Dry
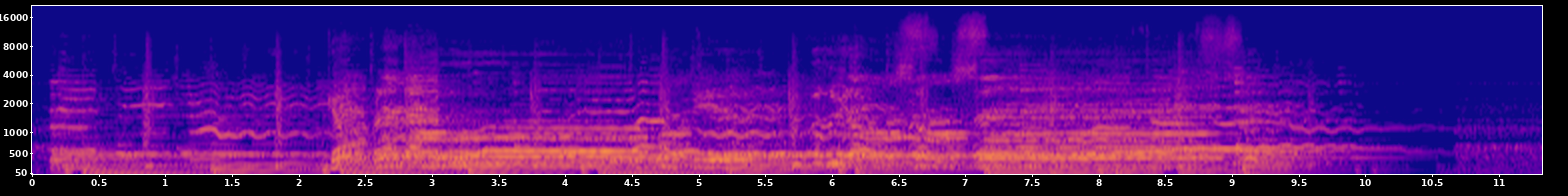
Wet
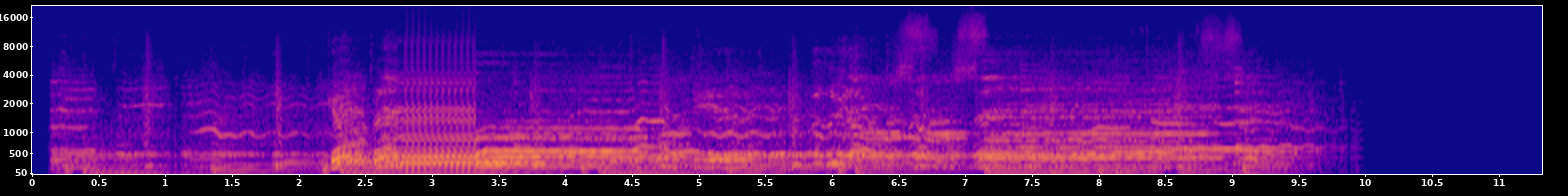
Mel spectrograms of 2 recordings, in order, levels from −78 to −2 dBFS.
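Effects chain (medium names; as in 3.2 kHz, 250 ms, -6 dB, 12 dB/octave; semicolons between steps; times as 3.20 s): 1.80–3.85 s: peaking EQ 310 Hz +11.5 dB 0.66 oct; crossover distortion -46.5 dBFS; buffer glitch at 2.77 s, samples 2048, times 11; trim -1 dB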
